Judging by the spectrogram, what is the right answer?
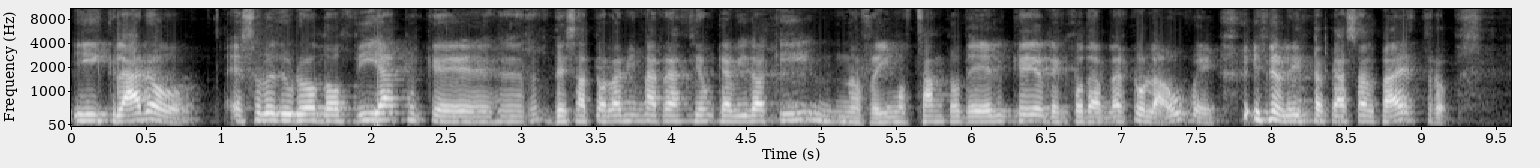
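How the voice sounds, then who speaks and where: With fairly even intonation and a fairly high pitch, a man talks as noticeable background noise runs underneath. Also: moderate pace. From Andalusia, Seville. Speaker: linguistics professor, panelist. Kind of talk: panel discussion. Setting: university panel with audience. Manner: hesitant, many fillers.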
